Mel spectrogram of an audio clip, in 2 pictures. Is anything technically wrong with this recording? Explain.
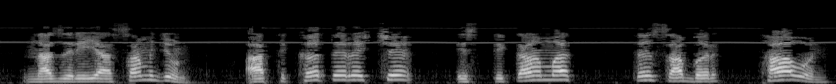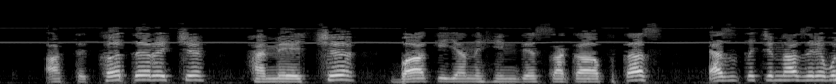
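Yes, two faults run through the whole speech clip.

A switching supply whistle sits throughout: a thin tone wandering between 2.65 and 2.8 kHz, roughly 30 dB below the speech, from a power supply cycling in an audible range.

Heavy compression damage is also present throughout, likely from AAC: nothing above 7 kHz, dull and smeared consonants, and warbling sibilants. This fits a very low bitrate around 16 kbps.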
